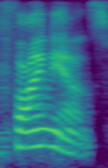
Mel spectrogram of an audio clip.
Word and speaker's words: finance: Okay, but so we have silent E's and you don't pronounce them. Okay, so can you think of other words that you like? Finance was another one that because it's not a familiar word, financing.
